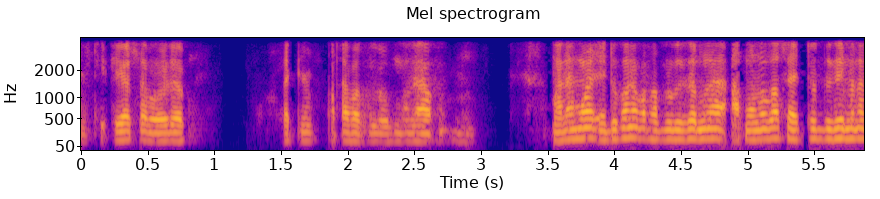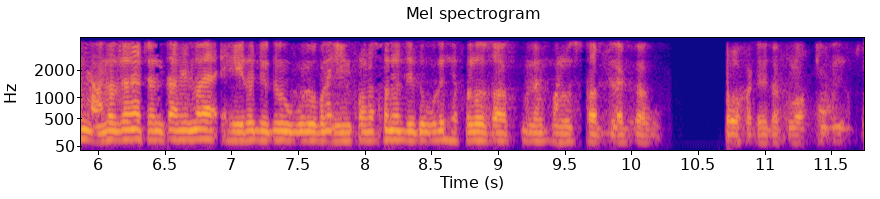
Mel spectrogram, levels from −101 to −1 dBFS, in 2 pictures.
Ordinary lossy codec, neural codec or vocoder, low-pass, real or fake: AAC, 24 kbps; codec, 16 kHz, 2 kbps, FreqCodec, smaller model; 3.6 kHz; fake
